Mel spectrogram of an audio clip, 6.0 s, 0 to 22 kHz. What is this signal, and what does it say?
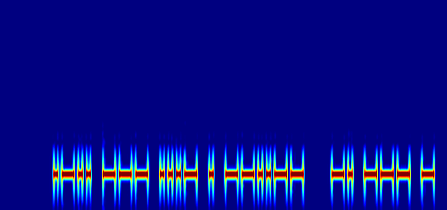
Morse code, heard as a keyed tone, about 22 wpm, 700 Hz. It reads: LOVE, NOT
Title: Sentences from Top 1600 Words 22wpm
